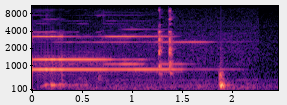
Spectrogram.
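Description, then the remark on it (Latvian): A parliament voting bell rings, calling a vote on the seventh proposal, from justice minister Jānis Bordāns, as a steady, high electronic tone for about two seconds, with a couple of brief brighter chimes near the end, over a low murmur of the chamber. “Lūdzu zvanu, balsosim par septīto tieslietu ministra Bordāna priekšlikumu.”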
